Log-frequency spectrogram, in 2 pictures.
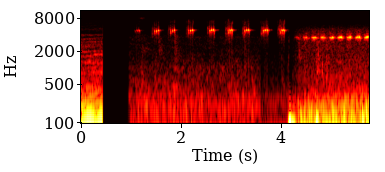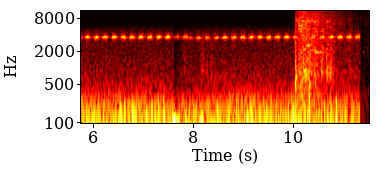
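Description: Crickets chirping as a night ambience. First come slow, evenly spaced chirps about three a second, then a faster, steady pulsing trill over a low rumble. About ten seconds in a harsh, crash-like burst joins for about a second, then the sound cuts off abruptly.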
